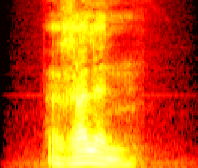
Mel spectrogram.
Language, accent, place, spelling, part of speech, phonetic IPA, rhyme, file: German, Germany, Berlin, Rallen, noun, [ˈʁalən], -alən, De-Rallen.ogg
- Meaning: plural of Ralle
